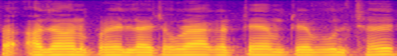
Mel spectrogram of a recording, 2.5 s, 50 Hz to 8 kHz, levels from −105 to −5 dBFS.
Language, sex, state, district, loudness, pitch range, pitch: Maithili, male, Bihar, Supaul, -16 LUFS, 135-145 Hz, 140 Hz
